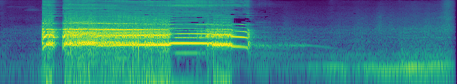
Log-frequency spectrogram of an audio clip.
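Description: A Kadaknath rooster gives one loud, drawn-out crow with a harsh, strained quality.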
